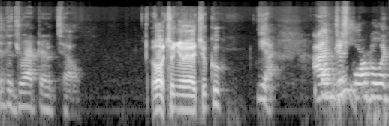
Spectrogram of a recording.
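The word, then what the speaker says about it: Chinonye Chukwu: Oh, Chunyoya Chuku.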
